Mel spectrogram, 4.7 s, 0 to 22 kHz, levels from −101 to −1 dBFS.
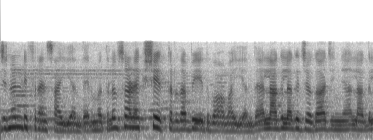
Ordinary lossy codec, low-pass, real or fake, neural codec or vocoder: none; 7.2 kHz; real; none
